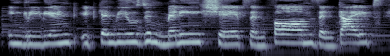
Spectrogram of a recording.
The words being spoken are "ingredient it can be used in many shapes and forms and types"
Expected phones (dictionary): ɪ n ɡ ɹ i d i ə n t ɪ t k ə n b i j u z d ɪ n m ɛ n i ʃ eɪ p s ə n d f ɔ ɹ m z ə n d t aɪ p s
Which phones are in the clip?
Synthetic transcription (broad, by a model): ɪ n ɡ ɹ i d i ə n t ɪ t k ə n b i j u z d ɪ n m ɛ n i ʃ eɪ p s ə n d f ɔ ɹ m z ə n d t aɪ p s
